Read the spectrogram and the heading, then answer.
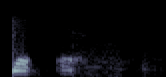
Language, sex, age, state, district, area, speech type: Odia, male, 18-30, Odisha, Kendujhar, urban, conversation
